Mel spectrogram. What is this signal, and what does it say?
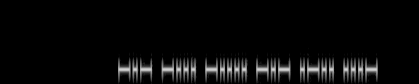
Morse code, heard as a keyed tone, about 33 wpm, 700 Hz. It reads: KB6KLV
